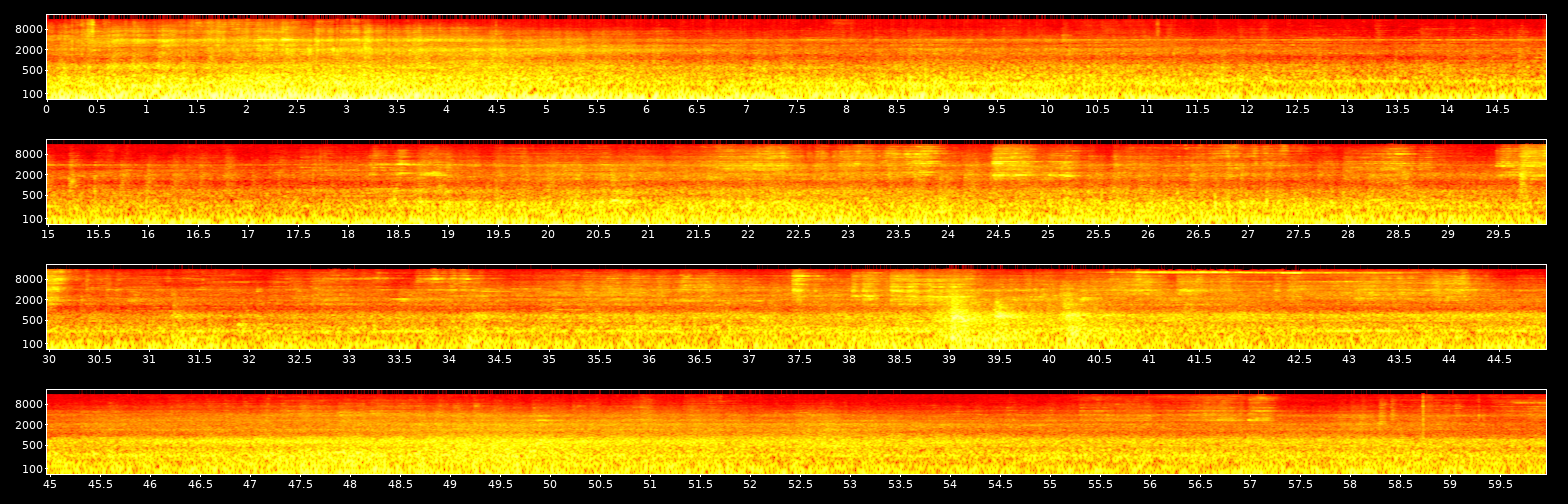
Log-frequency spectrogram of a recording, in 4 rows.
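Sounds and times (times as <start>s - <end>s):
freight cars rumbling on rail: 0.0s - 59.9s
high wheel squeal: 23.0s - 25.4s, 28.0s - 44.4s.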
